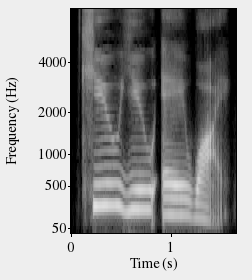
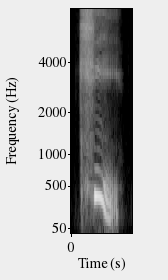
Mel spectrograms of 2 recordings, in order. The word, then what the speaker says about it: quay: You see this word, Q-U-A-Y. Now your brain, which knows words like say and way, totally wants to say quay. Makes sense, right? But nope, the correct pronunciation is key.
